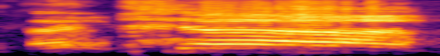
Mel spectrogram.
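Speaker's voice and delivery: loud, drawn-out "oh, I see"; mock realisation. Real, not acted. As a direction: exclaim it long and loud, as if it just dawned. Mock realisation at laughing student.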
